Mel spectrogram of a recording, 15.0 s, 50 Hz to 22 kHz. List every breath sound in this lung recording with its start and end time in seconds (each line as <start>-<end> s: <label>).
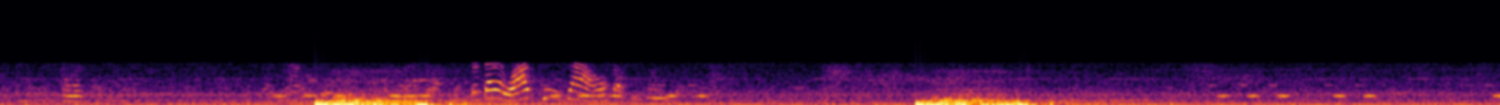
2.99-4.02 s: inhalation
4.00-4.66 s: exhalation
9.06-10.09 s: inhalation
10.08-10.89 s: exhalation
